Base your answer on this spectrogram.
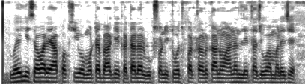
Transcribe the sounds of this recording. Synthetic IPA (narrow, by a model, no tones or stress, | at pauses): ʋəilisəʋaɾeapəkʃiomoʈabʱaɡekəʈad̪aɾʋukʃoniʈod͡ʒpəɾt̪əɽkanoanə̃nd̪let̪ad͡ʒoʋaməɭet͡ʃʰe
